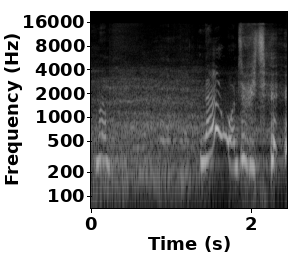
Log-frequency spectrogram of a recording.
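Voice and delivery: amused panic at being stuck; laughing bewilderment. Real, not acted. Telling trainees how she got stuck, laughing.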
